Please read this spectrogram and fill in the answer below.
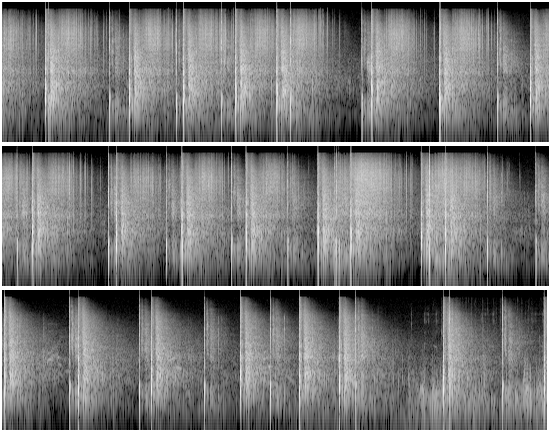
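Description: Aerial fireworks bursting in quick succession, about one sharp bang a second, each trailing off over about a second. The bangs come faster and closer together in the last third.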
